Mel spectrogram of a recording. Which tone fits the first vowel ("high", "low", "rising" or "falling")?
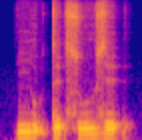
falling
